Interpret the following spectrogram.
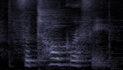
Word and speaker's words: photography: different and that's because the second syllable is the stressed syllable in this word photography all talk photography compare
